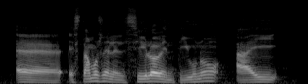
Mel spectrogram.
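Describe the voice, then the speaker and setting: A man's voice with ordinary pitch variation. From Catalonia. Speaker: independence activist; guest. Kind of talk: TV panel debate. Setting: TV studio. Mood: earnest, argumentative. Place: studio. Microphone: lapel.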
